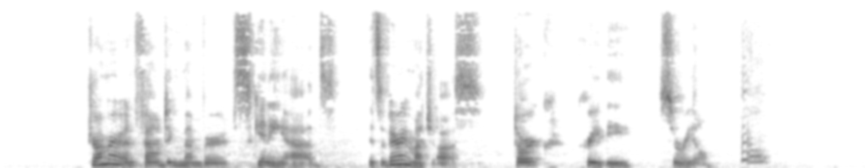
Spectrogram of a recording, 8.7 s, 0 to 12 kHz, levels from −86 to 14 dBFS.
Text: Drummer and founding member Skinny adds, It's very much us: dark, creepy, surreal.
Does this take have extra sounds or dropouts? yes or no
yes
